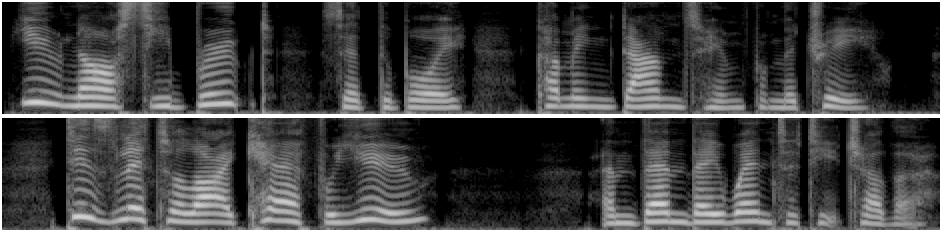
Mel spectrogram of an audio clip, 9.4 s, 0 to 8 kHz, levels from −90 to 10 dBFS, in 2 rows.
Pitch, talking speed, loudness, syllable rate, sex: 220 Hz, 165 wpm, -20 LUFS, 4.4 syllables/s, female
